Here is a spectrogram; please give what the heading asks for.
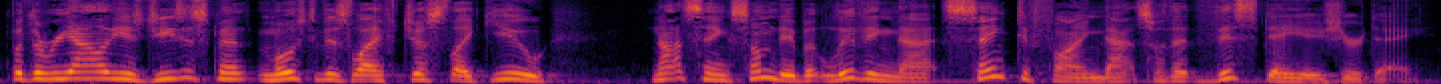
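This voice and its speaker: A man with a high, bouncy voice that swoops up and down gives a youth talk, joking and teasing and often hushing the room. The sound is close and dry. He talks like someone working hard to keep a restless crowd of teens with him. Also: expressive, brisk, dry recording. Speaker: youth speaker. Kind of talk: lively talk to a young audience.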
